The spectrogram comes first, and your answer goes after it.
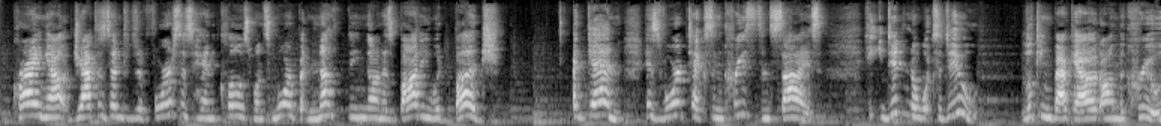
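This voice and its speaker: Fairly high-voiced woman narrating an adventure. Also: rough recording. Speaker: storyteller, livestream host. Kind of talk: dramatic scripted narration of an adventure story.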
